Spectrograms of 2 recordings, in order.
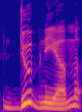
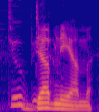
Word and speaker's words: dubnium: uh the next one is probably pronounced dubnium or dubnium the symbol is DB the number is 105 and the weight is 262 in parentheses dubnium like a DubStep neum indubitably I don't know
